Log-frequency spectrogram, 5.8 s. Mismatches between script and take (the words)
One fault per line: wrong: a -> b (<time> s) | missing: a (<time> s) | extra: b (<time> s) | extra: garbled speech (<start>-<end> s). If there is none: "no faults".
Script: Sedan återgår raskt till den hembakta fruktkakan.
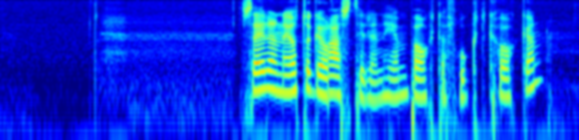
no faults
